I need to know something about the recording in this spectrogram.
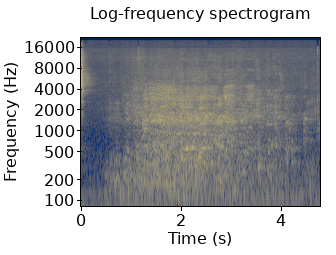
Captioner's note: audience laughing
